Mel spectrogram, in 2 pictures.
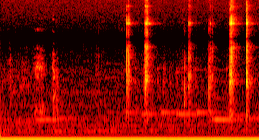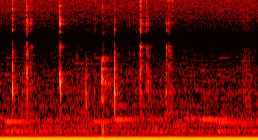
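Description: Light, irregular clicks and taps of a metal spoon and a small bowl against a stainless steel saucepan as onion powder is tipped into tomato sauce. Faint background music underneath.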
